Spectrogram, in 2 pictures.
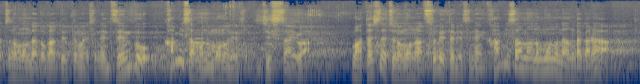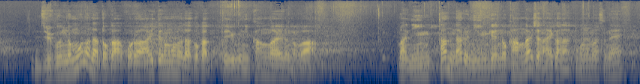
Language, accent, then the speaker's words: Japanese; Kobe, Hyogo, Japan; 実は私神戸出身ですから、神戸出身なんですね。で神戸はまあ伝統的に今も昔もヤクザの多いあの町でですね、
